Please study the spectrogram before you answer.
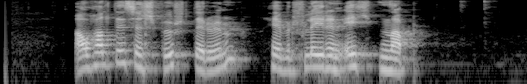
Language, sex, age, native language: Icelandic, female, 60-69, Icelandic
